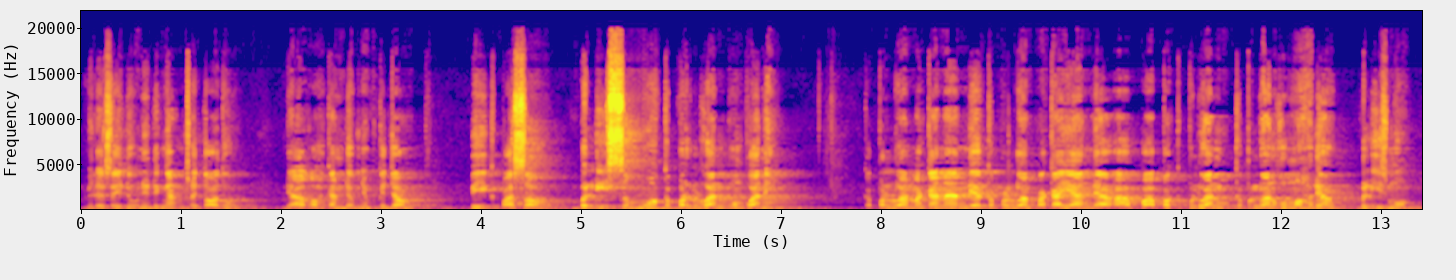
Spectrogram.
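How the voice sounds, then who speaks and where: Casting: male preacher, northern Malay Kedah accent, lively storyteller, live in a reverberant mosque hall. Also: a little hiss or hum. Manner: animated, acts out characters' lines in shifting pitch. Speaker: ustaz giving a Ramadan talk. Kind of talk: storytelling sermon.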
